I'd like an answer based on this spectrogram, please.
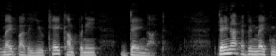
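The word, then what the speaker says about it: Dainite: call the Eaton here's an interesting tidbit about day night some people can pronounce it die night they came up with that name because they're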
